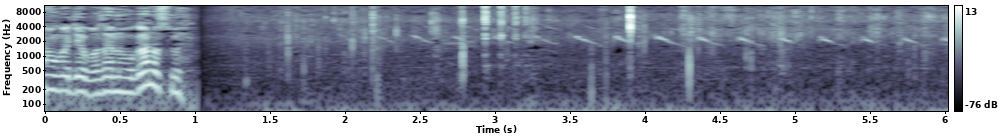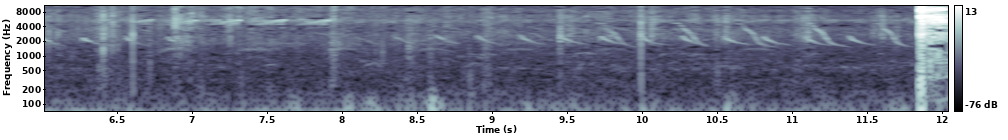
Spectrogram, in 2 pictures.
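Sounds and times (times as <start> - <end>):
sharp clicks: 2.7 - 4.1.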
